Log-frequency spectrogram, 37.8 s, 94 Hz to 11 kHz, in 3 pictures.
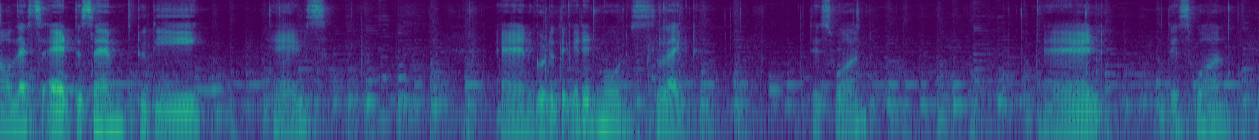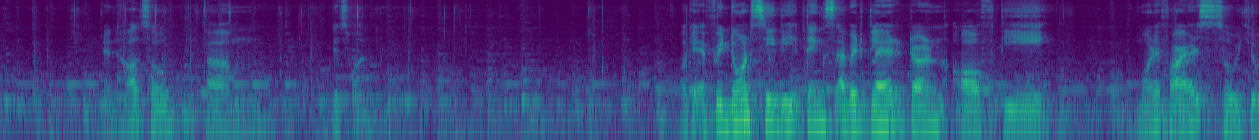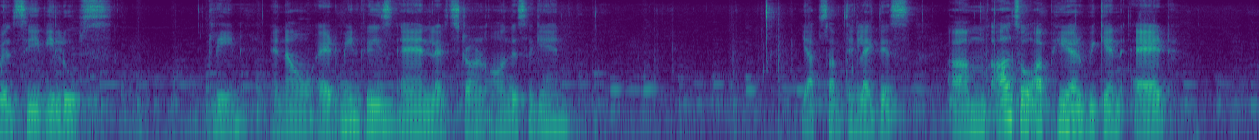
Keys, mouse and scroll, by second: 0.1 click, 3.2 shift+middle click, 3.4-3.8 scroll up 1, 4.0 shift+middle click, 5.0 shift+middle click, 5.2-5.6 shift+scroll up 2, 5.6 Tab, 6.4 click, 7.1 alt+shift+click, 8.2-8.8 click, 9.2-9.8 middle click, 10.4 click, 10.7 alt+shift+click, 12.2 click, 13.1 z, 13.9 click, 14.2 alt+shift+click, 14.9 alt+shift+click, 16.0 alt+shift+click, 17.5 middle click, 17.9 scroll up 1, 18.4 middle click, 18.8 shift+middle click, 19.0 scroll up 1, 19.3 middle click, 19.6 z, 19.8 scroll down 1, 20.0 middle click, 20.6 ctrl+z, 22.2 click, 23.6-24.2 middle click, 24.2 scroll up 1, 25.1 alt+shift+click, 25.4-26.0 middle click, 28.6-29.2 drag, 31.4 scroll down 1, 31.5 middle click, 31.9 Tab, 32.3-33.1 middle click, 32.9 scroll up 1, 33.1 Tab, 33.4 middle click, 33.9 shift+scroll up 1, 34.4 middle click, 34.7 scroll up 1, 35.2 middle click, 35.3 shift+middle click, 36.6 click, 37.5 middle click.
